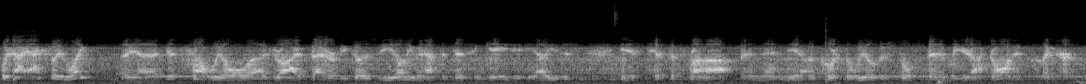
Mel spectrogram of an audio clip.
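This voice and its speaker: A man rambling in a folksy, halting way, chatting casually over a radio link. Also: on the low side, fairly even intonation. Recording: dull radio link, loud static.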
